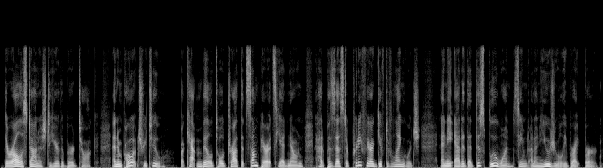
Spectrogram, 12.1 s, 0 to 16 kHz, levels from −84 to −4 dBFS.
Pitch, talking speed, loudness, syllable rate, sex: 160 Hz, 210 wpm, -22 LUFS, 5.9 syllables/s, female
